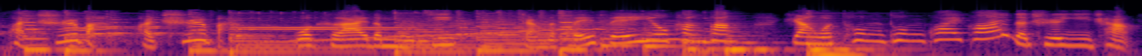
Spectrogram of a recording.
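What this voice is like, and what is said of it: Quiet muttering chant. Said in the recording (Chinese): “小声念叨叨”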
